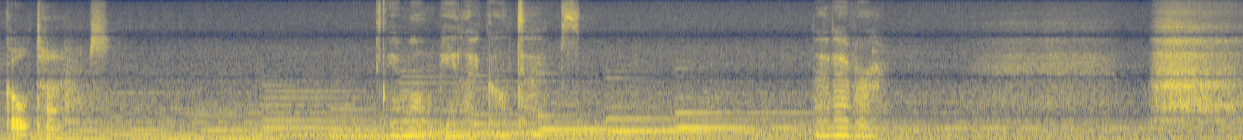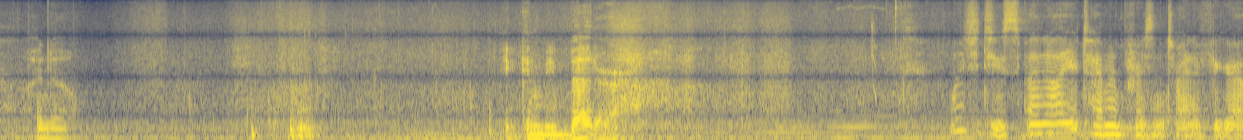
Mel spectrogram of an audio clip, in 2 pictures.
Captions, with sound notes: Like old times. - It won't be like old times. Not ever. (sighs) - I know. It can be better. - What did you do, spend all your time in prison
